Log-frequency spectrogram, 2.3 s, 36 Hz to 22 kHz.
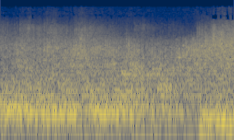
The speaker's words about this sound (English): Damage report. Shields are down to... down to 3%. And just with one shot... Say what you like about the Daleks, they've got some firepower on their side.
